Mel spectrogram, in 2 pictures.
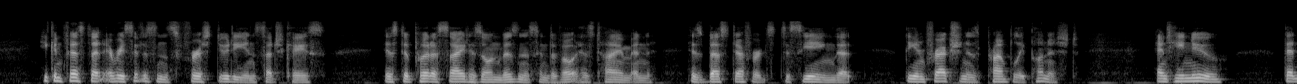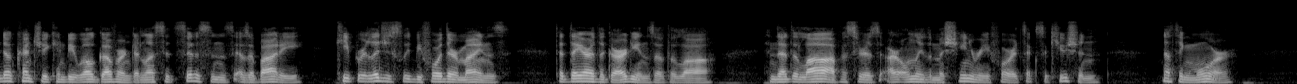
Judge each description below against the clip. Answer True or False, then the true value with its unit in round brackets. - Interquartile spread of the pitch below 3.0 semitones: False (3.7 semitones)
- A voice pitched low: True (120 Hz)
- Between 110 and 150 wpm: False (175 wpm)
